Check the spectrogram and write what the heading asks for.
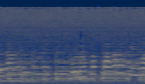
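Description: A woman singing a slow song to her own acoustic guitar accompaniment.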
